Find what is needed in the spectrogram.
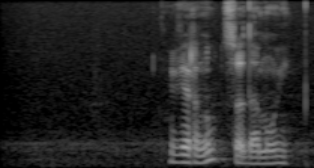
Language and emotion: Russian, neutral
